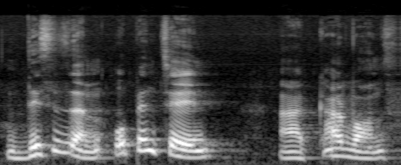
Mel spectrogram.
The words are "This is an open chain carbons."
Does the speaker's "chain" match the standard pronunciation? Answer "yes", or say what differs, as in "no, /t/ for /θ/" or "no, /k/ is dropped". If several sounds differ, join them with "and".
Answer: yes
